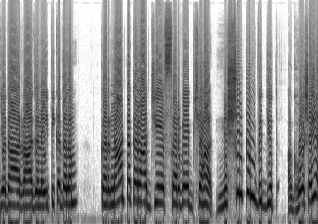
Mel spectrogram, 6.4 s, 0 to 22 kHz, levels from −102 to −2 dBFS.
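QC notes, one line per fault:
Throughout: hard clipping. The speech is driven roughly 18 dB past what the signal chain can carry, so nearly a third of the waveform is pressed against the ceiling and sliced flat. Those squared-off peaks generate a dense series of high harmonics, which is why the result is not just crackle on the loudest moments but a continuous harsh fuzz riding on every voiced sound.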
